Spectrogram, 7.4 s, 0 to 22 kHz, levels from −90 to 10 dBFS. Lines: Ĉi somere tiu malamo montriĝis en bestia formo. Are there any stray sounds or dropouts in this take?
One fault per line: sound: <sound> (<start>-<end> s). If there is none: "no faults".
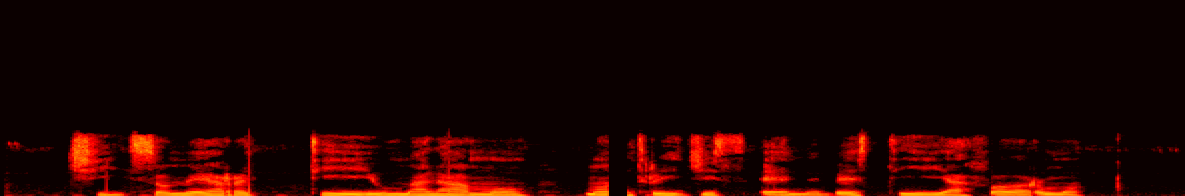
sound: dropout (3.8-3.9 s)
